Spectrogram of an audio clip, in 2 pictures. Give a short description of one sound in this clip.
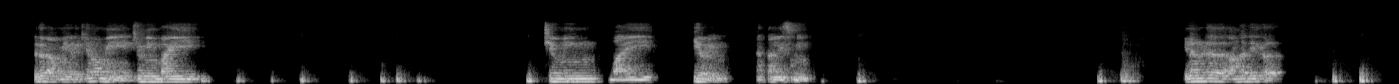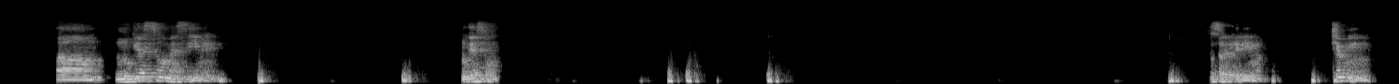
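A man speaks in a calm, lecturing voice close to a microphone, with pauses.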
